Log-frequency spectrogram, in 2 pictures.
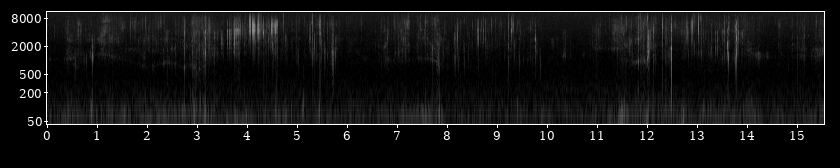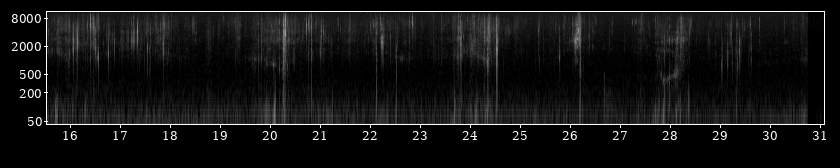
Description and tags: Squeezing slimey in my hands, quiet studio recording.
gore, gross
